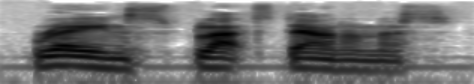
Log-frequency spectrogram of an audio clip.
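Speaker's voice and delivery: plain reading voice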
